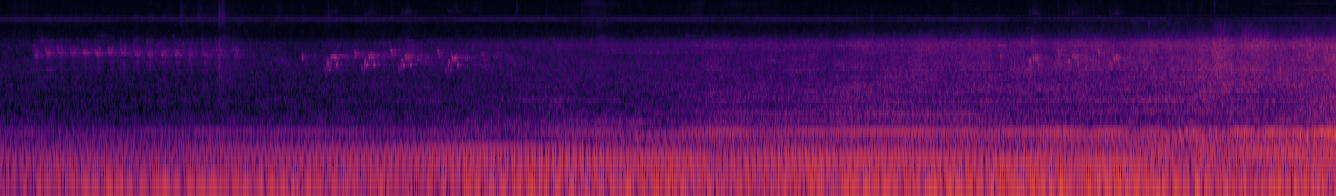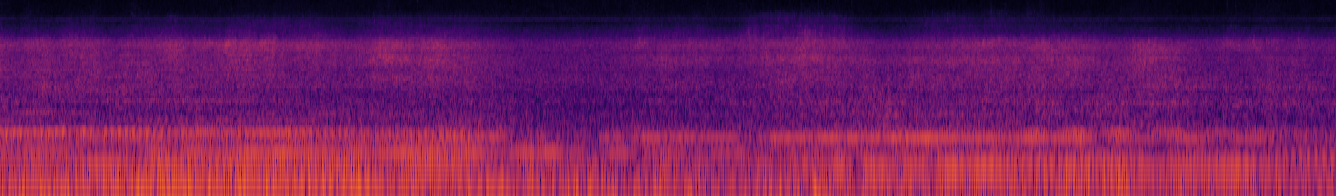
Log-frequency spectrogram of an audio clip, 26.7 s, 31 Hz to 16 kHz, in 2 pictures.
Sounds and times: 0.2s birds sound 7.8s
9.7s birds sound 11.7s

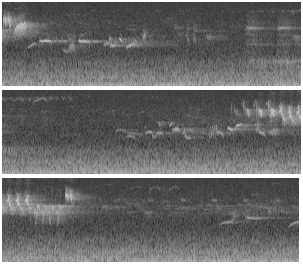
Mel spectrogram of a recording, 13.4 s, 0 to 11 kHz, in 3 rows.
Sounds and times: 0.0s call from the Common Chaffinch 5.3s
6.2s call from the Common Chaffinch 13.4s

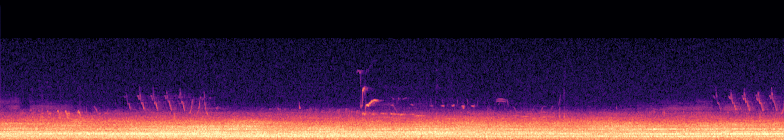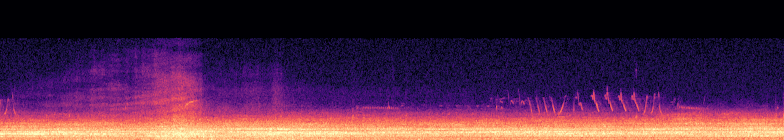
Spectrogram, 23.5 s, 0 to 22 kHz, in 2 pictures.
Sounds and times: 11.5s Steam blowoff 18.0s

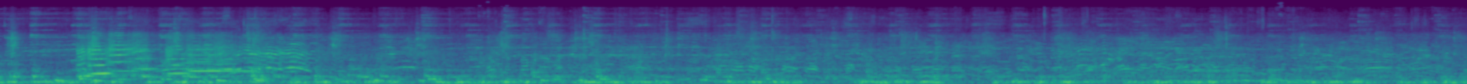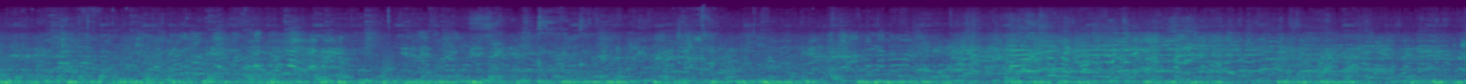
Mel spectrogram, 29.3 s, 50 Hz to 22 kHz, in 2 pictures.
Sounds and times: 0.7s fanfare 3.2s

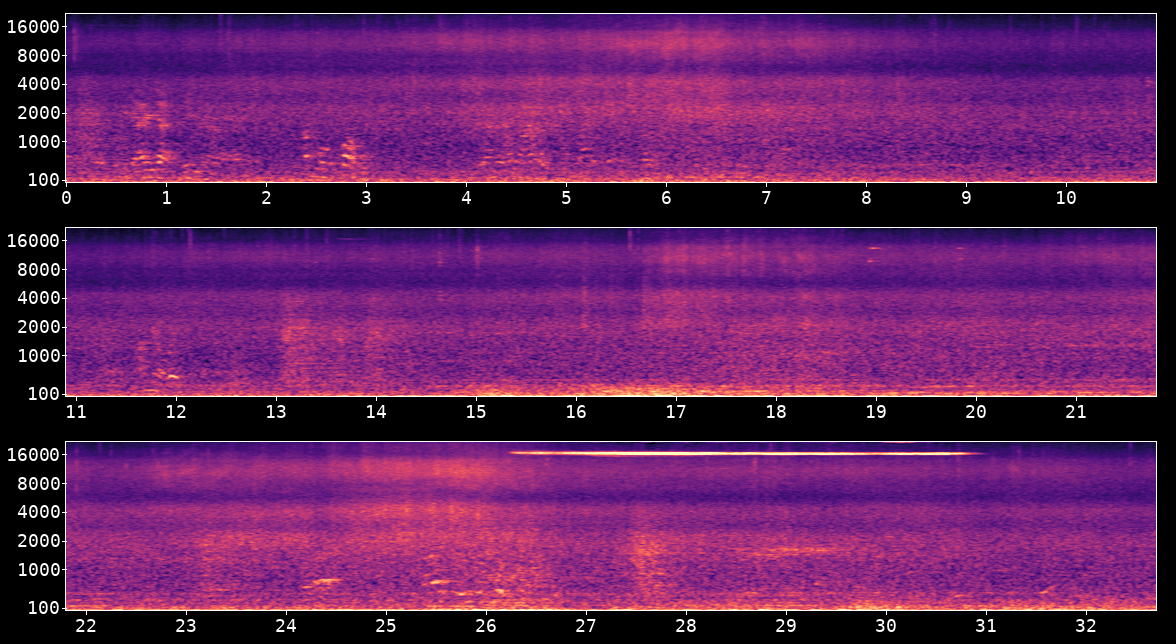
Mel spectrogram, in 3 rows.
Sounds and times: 0.0s Traffic Noise 32.7s
0.0s conversation among workers 8.1s
11.2s conversation among workers 16.8s
12.4s Thunderstorm 20.6s
22.0s conversation among workers 32.0s
22.5s Thunderstorm 32.7s
24.0s Community broadcasting 31.8s

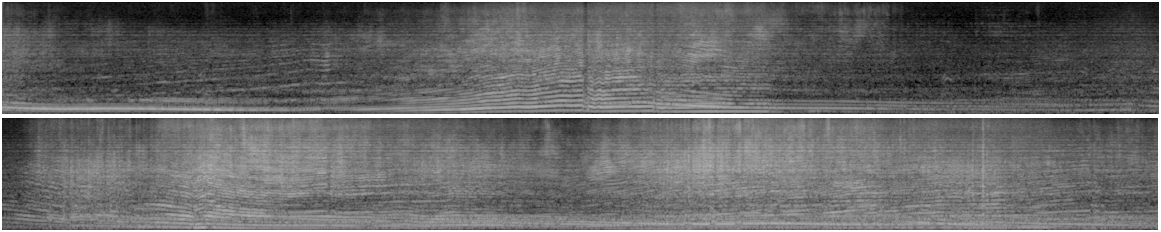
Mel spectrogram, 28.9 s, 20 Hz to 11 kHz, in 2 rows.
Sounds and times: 0.0s Motorcycle 28.9s

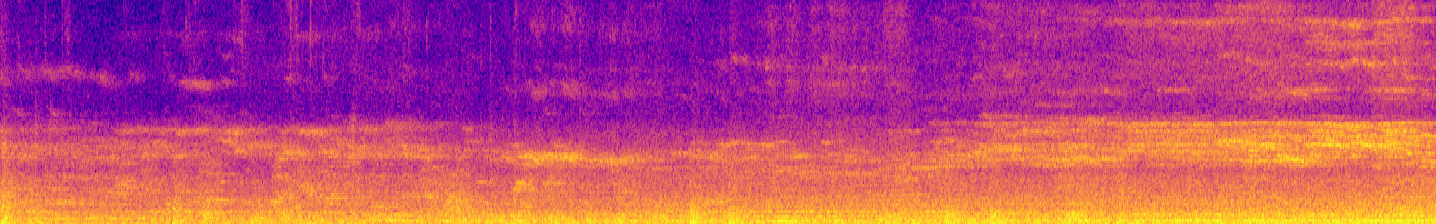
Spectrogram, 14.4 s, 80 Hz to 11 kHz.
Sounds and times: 0.0s Train arrived 14.3s
0.0s walking in the Station 14.3s

